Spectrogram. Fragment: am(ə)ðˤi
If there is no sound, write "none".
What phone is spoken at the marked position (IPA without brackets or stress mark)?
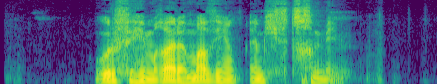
ɑ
